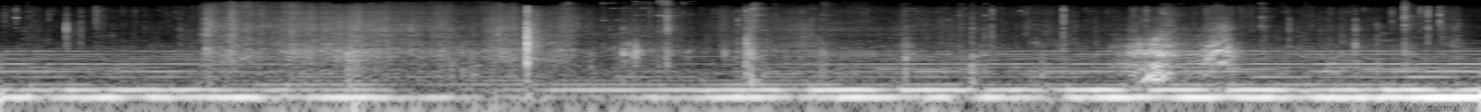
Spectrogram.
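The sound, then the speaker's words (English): A zipper on a pen case holding several green, red, black and blue pens is drawn open in several short, scratchy pulls, followed by soft handling and rustling as the case is opened, over a steady low hum. “Oh, looks like a pen case with one more green pen, one more red pen, two more black pens, and a blue pen.”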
